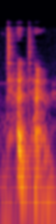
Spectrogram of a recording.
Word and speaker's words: Tintin: me and also uh it is in in France Belgium whatever yeah uh pronounced tan really yeah okay I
